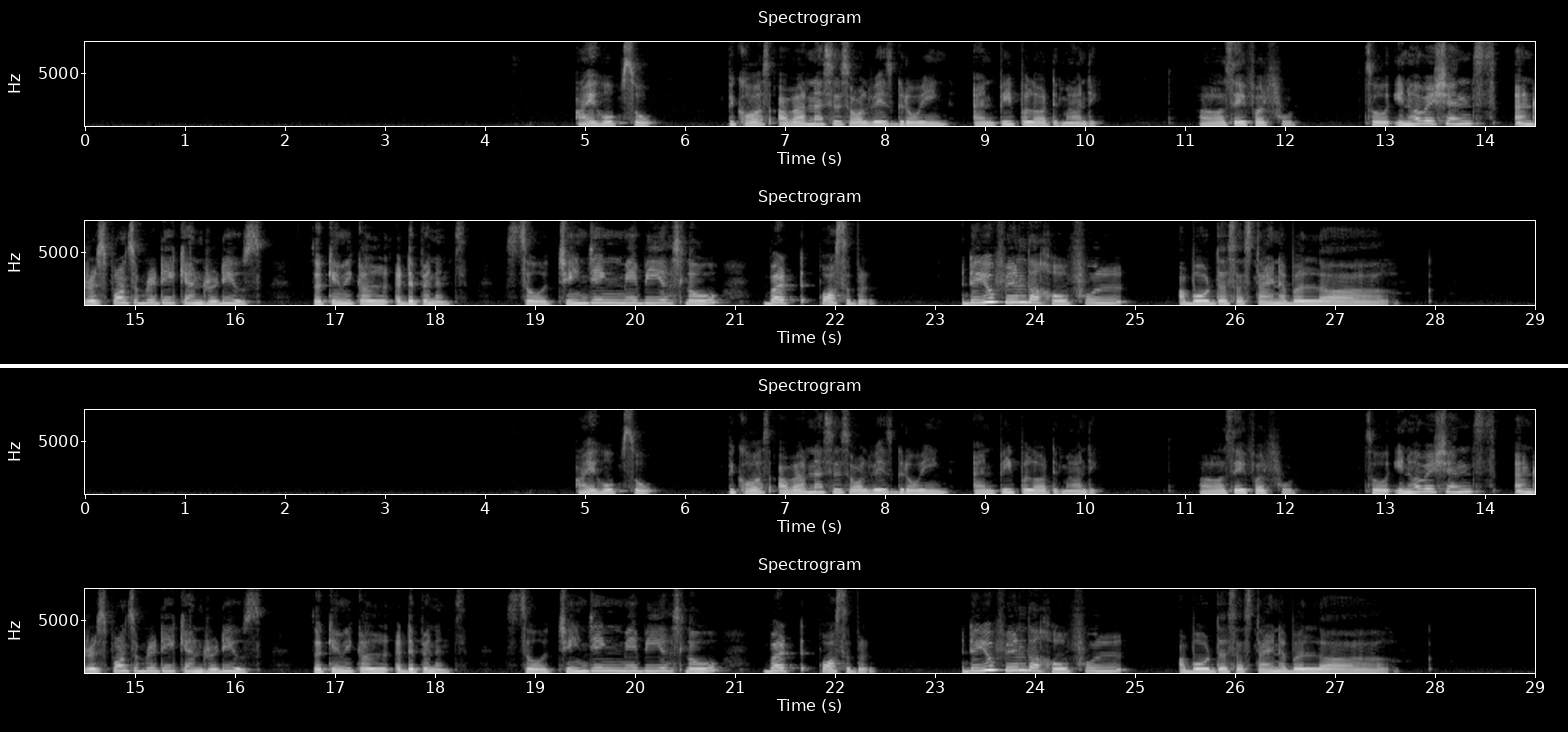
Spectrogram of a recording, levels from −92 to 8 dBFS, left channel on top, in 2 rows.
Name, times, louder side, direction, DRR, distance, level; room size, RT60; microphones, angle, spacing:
voice 1, 4.9-5.7 6.5-8.6 8.9-10.1 11.1-12.1 12.9-14.0 14.3-16.2 16.8-18.1 18.9-20.9 21.3-21.5 21.9-22.4 23.3-24.9 25.4-27.5, equal, 30° left, 1.3 m, -21 dB
head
